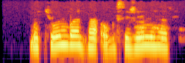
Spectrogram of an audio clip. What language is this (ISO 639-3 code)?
kin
